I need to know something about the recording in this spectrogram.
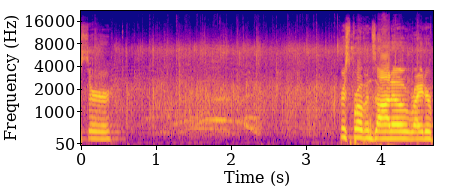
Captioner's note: audience applauds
